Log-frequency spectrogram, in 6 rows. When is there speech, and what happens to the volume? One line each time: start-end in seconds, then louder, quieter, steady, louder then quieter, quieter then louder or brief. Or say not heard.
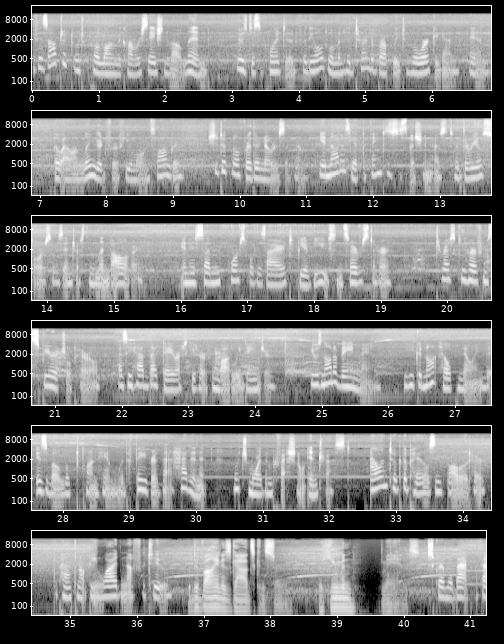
0.0-41.1 steady.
